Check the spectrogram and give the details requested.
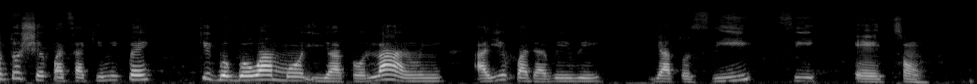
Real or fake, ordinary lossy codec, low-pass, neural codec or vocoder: real; Opus, 16 kbps; 10.8 kHz; none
